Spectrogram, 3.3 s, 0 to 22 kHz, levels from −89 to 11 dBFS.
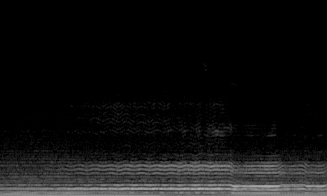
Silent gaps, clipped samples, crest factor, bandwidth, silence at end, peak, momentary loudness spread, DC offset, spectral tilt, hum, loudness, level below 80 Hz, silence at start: none; under 0.1%; 14 dB; 8.4 kHz; 0 s; -16 dBFS; 8 LU; under 0.1%; -7 dB/octave; none; -29 LUFS; -40 dBFS; 0 s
